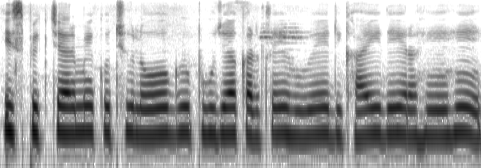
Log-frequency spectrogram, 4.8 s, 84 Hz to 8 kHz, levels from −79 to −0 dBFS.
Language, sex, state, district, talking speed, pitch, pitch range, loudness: Hindi, female, Himachal Pradesh, Shimla, 150 wpm, 215 Hz, 205-220 Hz, -15 LUFS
